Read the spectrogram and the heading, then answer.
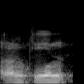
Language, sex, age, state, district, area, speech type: Marathi, male, 30-45, Maharashtra, Beed, rural, spontaneous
